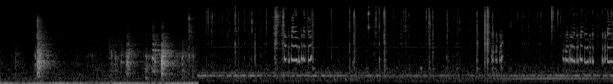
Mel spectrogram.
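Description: Craft knife cutting a channel into a foam RC wing, the foam squeaking against the blade in several short squeaks in the second half, with a few light clicks before.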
